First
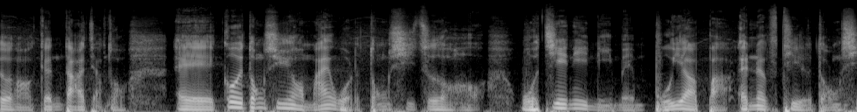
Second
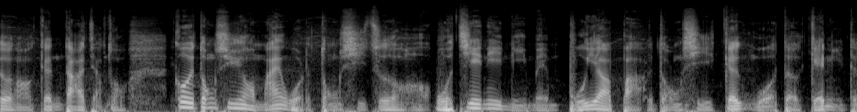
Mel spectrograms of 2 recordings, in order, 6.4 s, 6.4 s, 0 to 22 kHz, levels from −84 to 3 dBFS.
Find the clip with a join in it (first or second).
second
